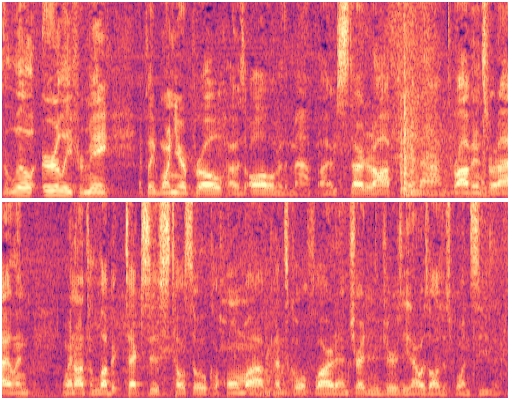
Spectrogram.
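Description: With an American accent, the speaker talks at a fairly quick pace with fairly even intonation and big swings in loudness over noticeable background noise. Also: man, medium pitch for a man. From Boston area, US. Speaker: pro ice hockey player. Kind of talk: casual interview.

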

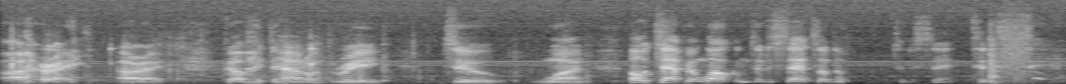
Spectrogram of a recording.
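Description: Loudness swings widely as a man speaks at a moderate pace, with long, frequent pauses. Light background noise sits behind him. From Long Island, New York. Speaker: TV show host. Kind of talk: interview. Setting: studio. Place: studio. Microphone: handheld.

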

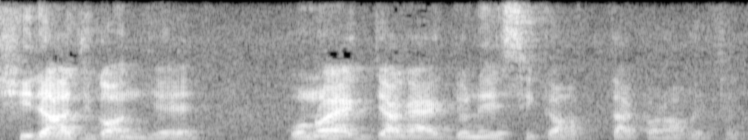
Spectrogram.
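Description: A man speaks at a medium pitch with a bright, sharp tone over light background noise. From Bangladesh. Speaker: diaspora commentator, former army officer; diaspora commentator. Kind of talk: video monologue. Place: home room.

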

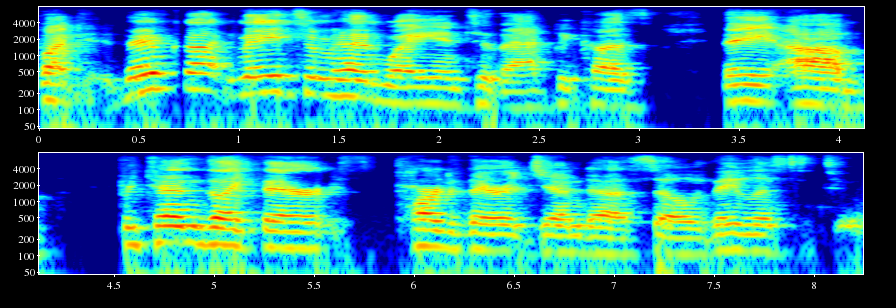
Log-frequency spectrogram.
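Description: Against a quiet background, a man speaks at a fairly slow pace with big swings in loudness. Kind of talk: conversational Q&A answers. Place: home room. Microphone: webcam.

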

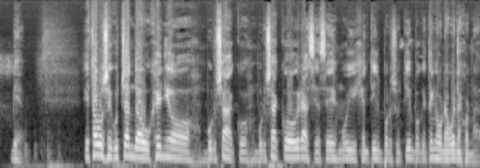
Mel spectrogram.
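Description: At a moderate pace, a man with a fairly high pitch and ordinary pitch variation speaks in a dry sound with no echo. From Argentina. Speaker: radio host. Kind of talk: radio interview. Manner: formal. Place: studio.

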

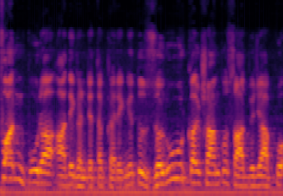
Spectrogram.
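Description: A man speaks at a moderate pace with lively intonation while light background noise runs underneath. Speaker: video creator. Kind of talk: casual vlog announcement. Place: home room.

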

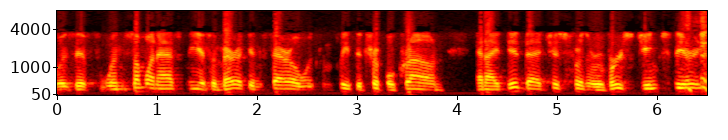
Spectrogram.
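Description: A man with an ordinary speaking voice talks fairly quickly at a medium pitch. His intonation is fairly even. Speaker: horse race caller, track announcer. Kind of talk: radio interview answer.

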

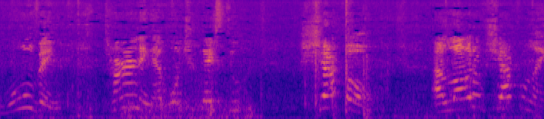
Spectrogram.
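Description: Loud background noise fills the clip. A woman talks over it at a fairly slow pace. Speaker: boxing fitness instructor. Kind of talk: live workout coaching. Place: garden. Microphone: camera far.

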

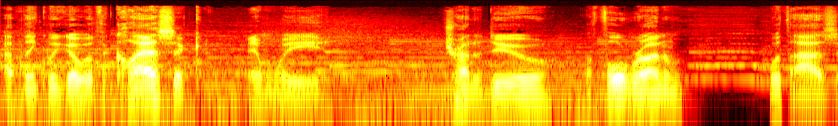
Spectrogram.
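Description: Music sits in the background as a man talks with a Southern US accent. His pitch is fairly low and varies in an ordinary way. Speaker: gaming YouTuber. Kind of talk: casual gameplay commentary.

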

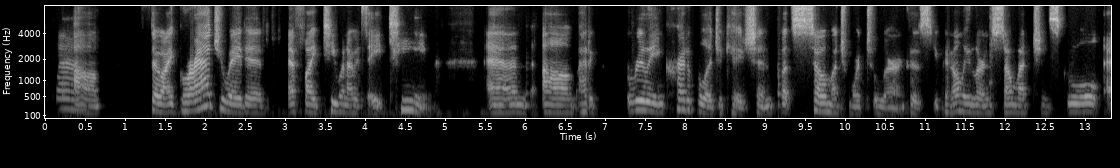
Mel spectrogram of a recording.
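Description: Against a quiet background, a speaker with an American accent talks at a fairly slow pace with lively intonation. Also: woman, fairly low pitch for a woman. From New Jersey. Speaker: fashion designer and artist; guest. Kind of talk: interview. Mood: warm, reflective. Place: home room. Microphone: video call.

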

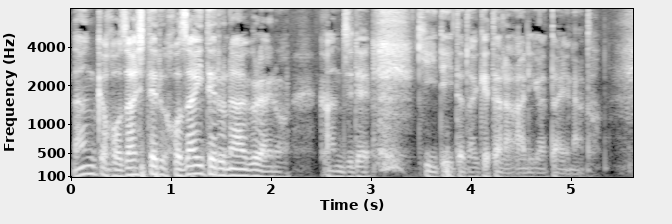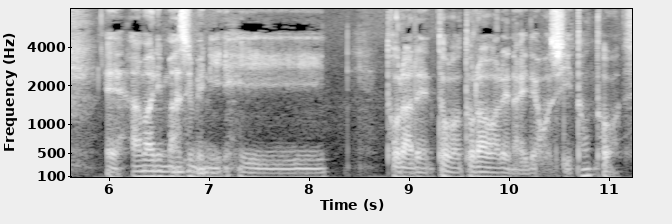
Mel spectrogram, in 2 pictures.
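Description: A man with a very deep, low, somewhat breathy voice speaks at a moderate pace with ordinary pitch variation and big swings in loudness. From Japan, Saitama. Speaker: actor and YouTuber. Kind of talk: casual monologue to camera. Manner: hesitant with many fillers; polite, formal.

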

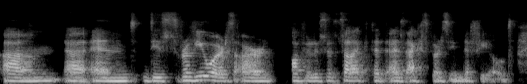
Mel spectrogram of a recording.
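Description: Against a quiet background, a woman with an Italian accent speaks at a fairly slow pace with hardly any pauses. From Italy. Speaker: neuroscientist and nonprofit co-founder; presenter. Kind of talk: webinar presentation. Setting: video call. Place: home room. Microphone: webcam.

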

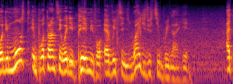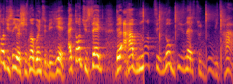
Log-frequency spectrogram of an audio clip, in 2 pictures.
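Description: A man speaks with a high pitch and big swings in loudness. Light background noise can be heard. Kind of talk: acted dramatic complaint. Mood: agitated, pleading. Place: home room.

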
